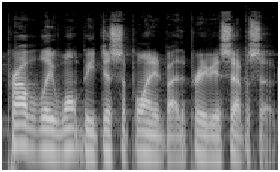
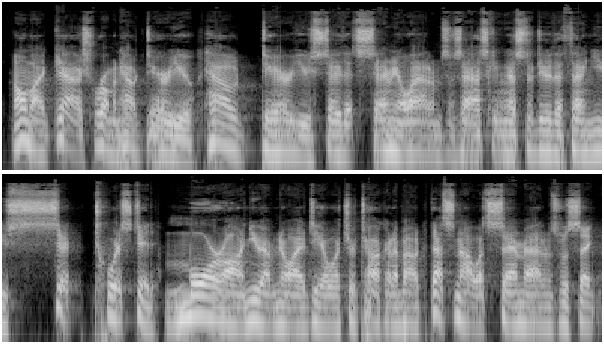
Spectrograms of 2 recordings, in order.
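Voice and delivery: mock outrage. Imagined listener scolding Roman, in mock outrage. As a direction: play the offended listener, half-mocking.

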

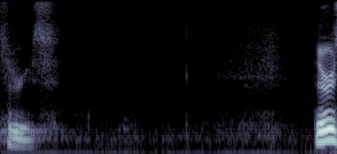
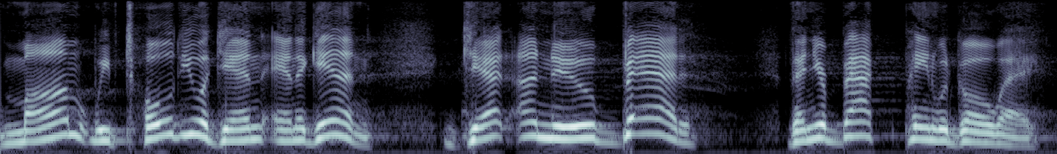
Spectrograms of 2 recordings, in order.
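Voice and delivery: loud, high exasperated plea to mom; upset, exasperated kids; 5 semitones higher, 6 dB louder, slower than usual. Retold or imitated. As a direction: scold mom harshly, leaning slow on the demand. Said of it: "kids were really getting upset".

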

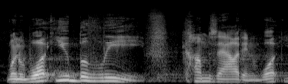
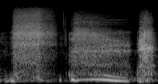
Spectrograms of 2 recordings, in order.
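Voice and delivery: real laugh; 7 semitones higher, 7 dB quieter than usual. Real, not acted. Laughing at his own story.

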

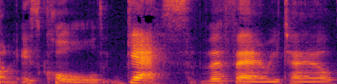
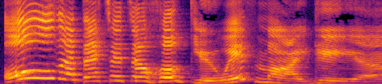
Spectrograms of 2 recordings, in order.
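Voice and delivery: loud, high wolfish growl; 9 semitones higher, 9 dB louder than usual. Acted. Wolf answering Little Red as Granny, loud growling voice. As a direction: growl it loudly as the disguised wolf. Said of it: "growled the wolf".

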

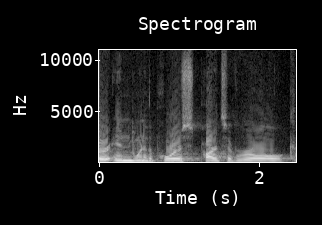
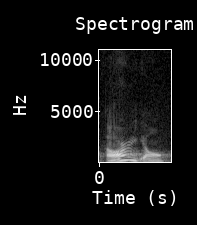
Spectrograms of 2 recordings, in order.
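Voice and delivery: Tennessee country accent; 6 semitones higher, 4 dB quieter than usual. Shown as a demonstration. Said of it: "my accent kinda changes".

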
